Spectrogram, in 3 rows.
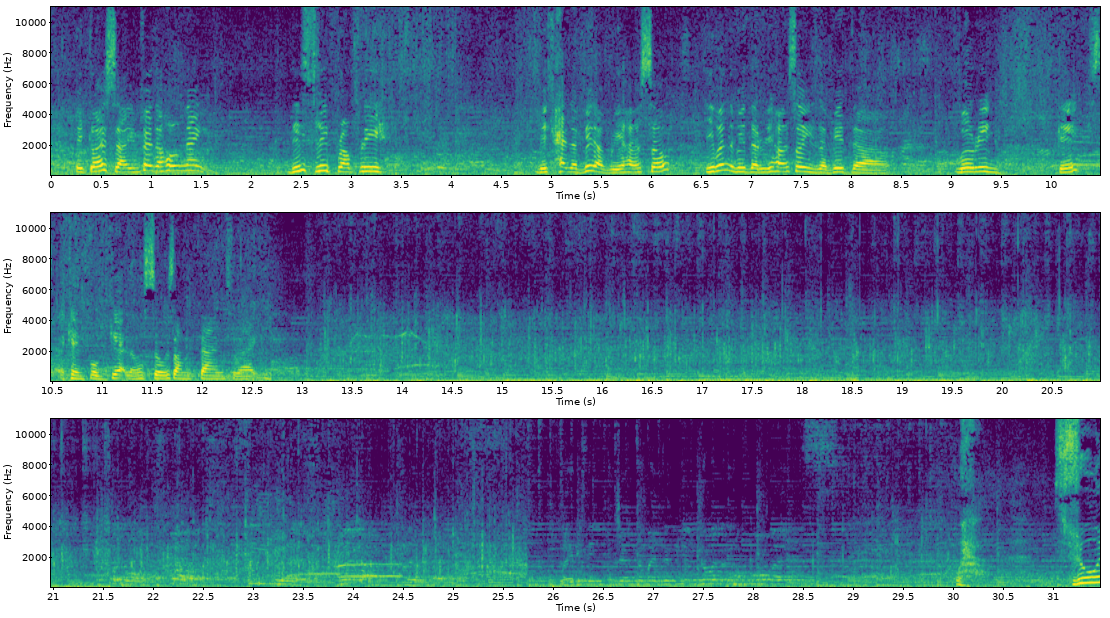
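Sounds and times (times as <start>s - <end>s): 
speech: 0.2s - 1.7s, 2.4s - 3.5s, 4.8s - 12.8s
large crowd clapping and cheering: 12.8s - 25.9s, 28.7s - 30.4s
shouts and whoops from crowd: 13.5s - 14.6s, 23.2s - 25.8s.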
